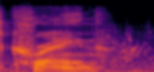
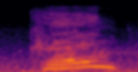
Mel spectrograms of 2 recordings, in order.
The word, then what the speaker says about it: Crane: store no my name's crane crane crane rhymes with train and brain and sane and grain and rain and plane and the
